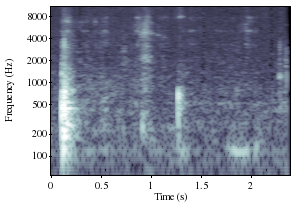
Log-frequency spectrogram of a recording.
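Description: Writing on paper, faint: one sharp tap just after the start, then two fainter ticks about a second in.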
